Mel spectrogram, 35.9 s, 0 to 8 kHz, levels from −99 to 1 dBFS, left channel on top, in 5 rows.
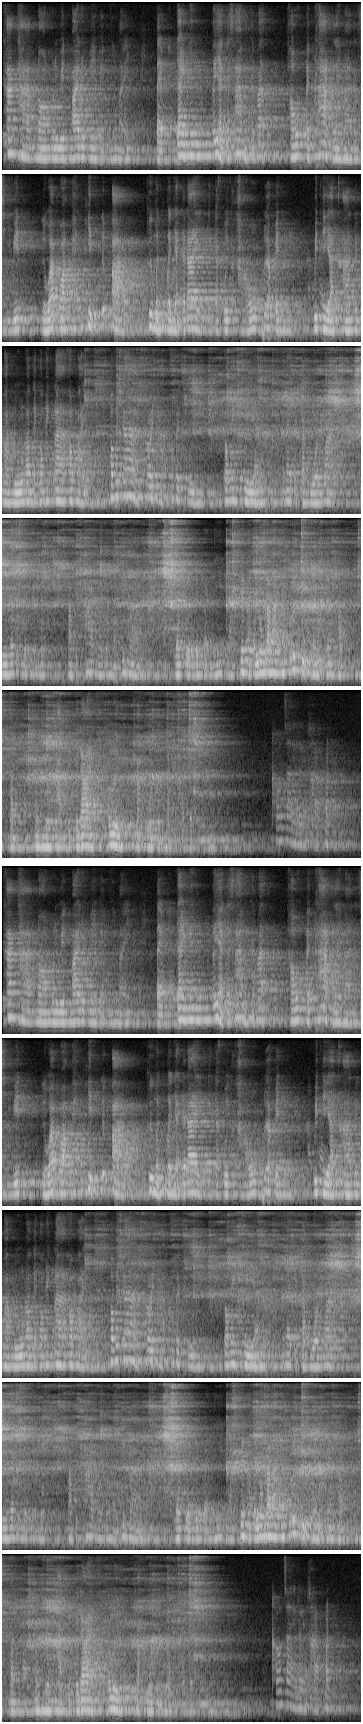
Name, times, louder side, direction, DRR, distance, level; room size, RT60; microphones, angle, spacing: voice 1, 0.0-2.5 3.1-3.2 3.5-5.2 5.7-7.5 8.0-9.7 10.1-11.2 11.4-13.0 13.4-16.1 16.5-18.4 18.8-19.6 19.9-21.0 21.5-22.4 22.8-24.4 25.0-28.4 28.8-32.9, left 1 dB, 10° left, 1 dB, 0.6 m, -28 dB
voice 2, 13.3-13.6 29.1-29.2 33.5-33.7 34.1-35.3, right 2 dB, 35° right, 2 dB, 0.9 m, -40 dB
sound 1, 16.0-25.0 26.0-32.6, left 1 dB, 30° left, 2.7 m, -33 dB
14.0 x 13.0 x 2.7 m, 2.6 s
head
